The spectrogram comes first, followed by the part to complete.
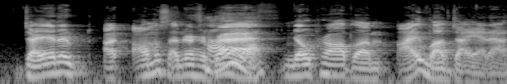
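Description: A man speaks with a Southern California accent at a fairly high pitch. Vocal fry runs through his voice. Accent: Valley Girl, Californian-sounding. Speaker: podcast co-host. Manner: says "like" a lot, elongates words.

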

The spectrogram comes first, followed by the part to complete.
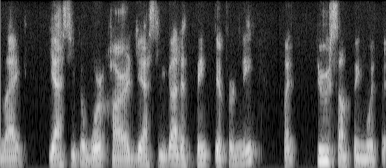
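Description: Here is a man with an unremarkable speaking voice at a moderate pace. His intonation is lively and the sound is dry and close, with no echo. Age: 40s. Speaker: podcast host. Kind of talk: interview.

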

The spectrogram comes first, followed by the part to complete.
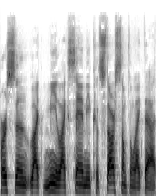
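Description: The man in this clip talks at a moderate pace. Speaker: church ministry consultant. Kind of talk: conference workshop demonstration. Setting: stage with audience.

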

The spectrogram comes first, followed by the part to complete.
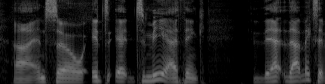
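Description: A man talks in an unremarkable speaking voice with ordinary pitch variation. The recording is very clean, with a silent background. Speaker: guest on Congress and politics. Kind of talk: casual panel discussion.

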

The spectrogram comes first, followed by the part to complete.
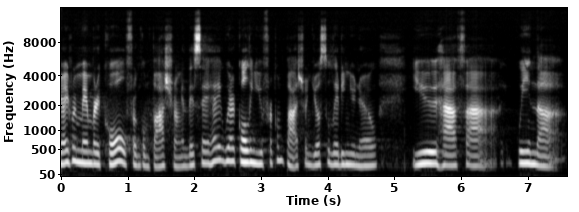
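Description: With a Dominican accent, a woman speaks at a moderate pace in a fairly high pitch, her tone bright and sharp and her pitch varying in an ordinary way. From Dominican Republic. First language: Spanish. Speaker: neurosurgeon. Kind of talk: testimony.

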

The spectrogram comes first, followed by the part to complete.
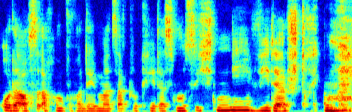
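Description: A woman talks at a moderate pace, her fairly low pitch held in a monotone, flat intonation, with noticeable background noise behind her. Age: 40s. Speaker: knitting podcaster. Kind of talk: casual solo podcast monologue. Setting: home attic room.

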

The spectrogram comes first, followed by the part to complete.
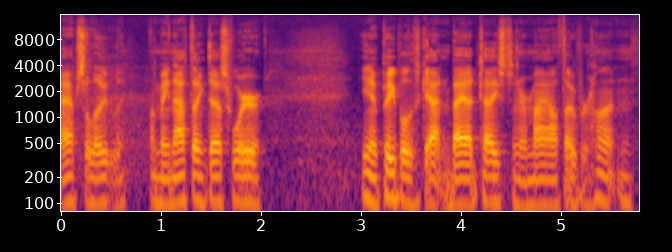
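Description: A man with a strong Southern US accent talks at a fairly quick pace and fairly low pitch in a monotone, flat intonation, in a very clean recording with a silent background. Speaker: land management expert. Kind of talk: casual chat.

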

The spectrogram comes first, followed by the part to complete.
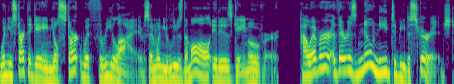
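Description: Keeping his loudness very even, a man with a fairly high pitch speaks fairly slowly while his pitch swings very widely. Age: 30s. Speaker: gaming podcast host. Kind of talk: solo scripted podcast monologue.

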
